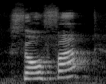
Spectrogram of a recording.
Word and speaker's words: sofá: penúltima sílaba ahora sí donde suena más mi voz al pronunciarlo sofá o sofá sofá o sofá me doy cuenta que suena más mi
